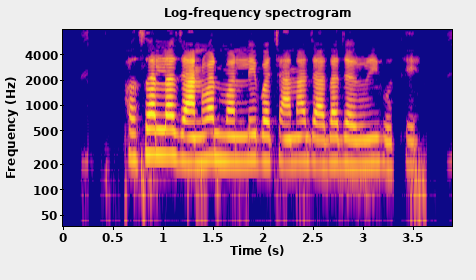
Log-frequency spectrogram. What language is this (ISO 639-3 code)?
hne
